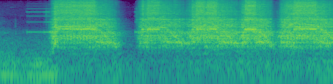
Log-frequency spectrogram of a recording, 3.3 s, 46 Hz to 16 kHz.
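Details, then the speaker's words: Traxxas Slash/Bandit RC car, Titan 12-turn 550 brushed motor, long used without cleaning: short bursts of high raspy squeal with a thin whistle; most likely dust buildup, to be cleared with compressed air and motor cleaner, possibly internal. "It's a pretty ominous sound. And it could be something internal, but more than likely you probably are going to just have to clean your motor."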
